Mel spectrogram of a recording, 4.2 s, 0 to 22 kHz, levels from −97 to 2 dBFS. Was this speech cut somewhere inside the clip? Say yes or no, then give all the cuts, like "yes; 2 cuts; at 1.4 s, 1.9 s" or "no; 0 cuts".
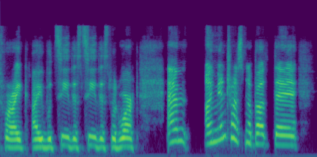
yes; 2 cuts; at 1.1 s, 3.3 s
